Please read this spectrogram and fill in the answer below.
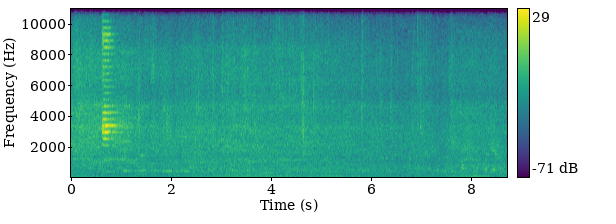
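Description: Street traffic noise: a steady rumble of motor vehicles passing, with one short, high-pitched vehicle horn toot less than a second in.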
